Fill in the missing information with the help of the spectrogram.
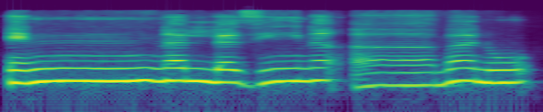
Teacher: آپ دیکھیں اس سے پہلے والے حرف پر پیش ہوتی ہے، جب واو مدہ ہے نا 2 حرکات کھینچتا ہے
